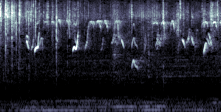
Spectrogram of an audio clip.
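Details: Baby chicks of two mixed batches kept together in a brooder; many thin high peeps and short upslurred cheeps overlapping from several birds, over a steady low hum.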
